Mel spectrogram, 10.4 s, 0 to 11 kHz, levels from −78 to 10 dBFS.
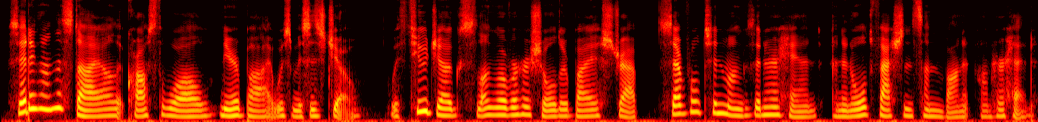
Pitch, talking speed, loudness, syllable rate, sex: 195 Hz, 215 wpm, -20 LUFS, 5.0 syllables/s, female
